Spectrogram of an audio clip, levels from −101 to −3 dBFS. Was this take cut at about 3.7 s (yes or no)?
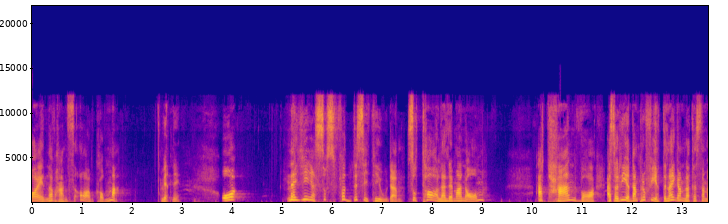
no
